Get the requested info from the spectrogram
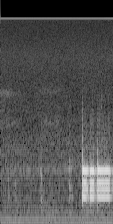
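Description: Faint studio hum, then about one and a half seconds in a loud, steady electronic beep of several tones sounds, like a chord. It is the quiz-show signal that the time to answer has run out with no contestant buzzing in.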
